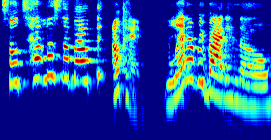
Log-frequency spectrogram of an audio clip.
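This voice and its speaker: Projecting a raised voice, a woman with an American accent talks at a fairly quick pace in an animated, bright, sharp tone. Her pitch swings very widely. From Detroit, Michigan. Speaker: live show host, entrepreneur. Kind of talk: casual interview on livestream.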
